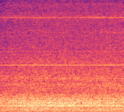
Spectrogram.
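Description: An upright vacuum cleaner, a Shark Rotator or Dyson Ball, runs very close and loud with a steady, unbroken motor whine and airflow rush.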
